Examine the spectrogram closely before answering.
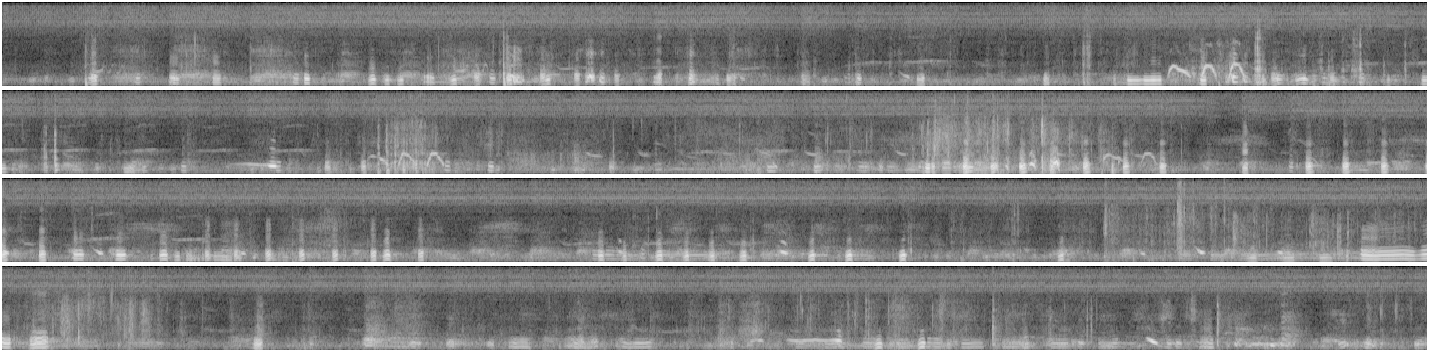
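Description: Silkie chickens clucking continuously at close range as they peck at watermelon pieces, with many quick pecking taps mixed in and a few louder bursts of clucking.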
